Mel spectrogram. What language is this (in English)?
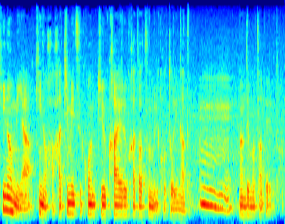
Japanese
